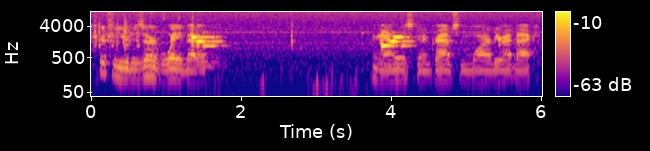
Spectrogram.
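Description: A man's voice: on the low side, level tone, moderate pace, noisy background. A man casually commentating a chat game, reading messages aloud, muttering asides and swearing freely. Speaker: let's play host. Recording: loud keyboard typing behind. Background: keyboard clicks and typing.

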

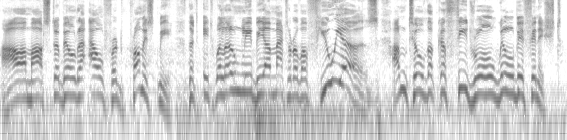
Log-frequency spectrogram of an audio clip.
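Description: A grave, fervent churchman; slow, animated, mid-high voice. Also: a little hiss or hum, full character voice. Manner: grave, solemn proclamation. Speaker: churchman addressing a congregation. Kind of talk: sermon-like address.

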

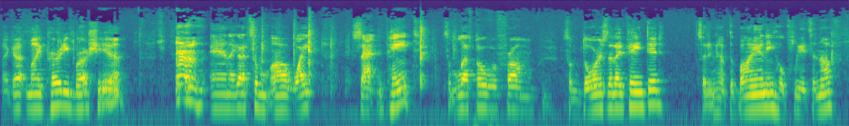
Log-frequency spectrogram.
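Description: A man's voice: on the high side, measured pace, a little hiss or hum. A middle-aged man hosting a casual DIY vlog, chatting easily and joking as he works on a staircase in his home.

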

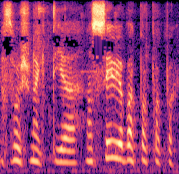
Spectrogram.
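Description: A woman vlogging in a village, coaxing and scolding her farm animals and talking softly to viewers. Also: fairly high pitch, fairly quick, a little hiss or hum. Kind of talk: casual vlog talk to animals and viewers. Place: village garden and barn, outdoors. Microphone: phone camera.

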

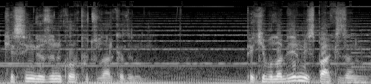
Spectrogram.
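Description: An actor playing a worried man talking quickly with his friends. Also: mid-range voice, music in the background, close to an everyday voice. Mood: tense.

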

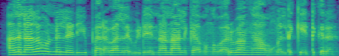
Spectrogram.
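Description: Here the same cartoon best friend of the heroine comes through rapid-fire, voiced by a woman with a high, fairly even delivery that stays close to her everyday voice. The character is cheerful, playful, teasing and nosy.

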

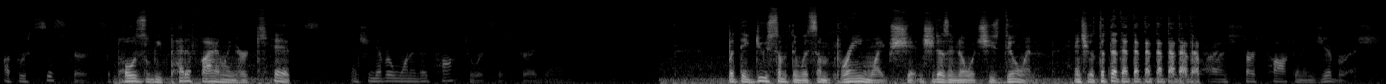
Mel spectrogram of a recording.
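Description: Agitated man ranting loudly. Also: mid-range voice, moderate pace. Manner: agitated, ranting, swings between shouting and muttering; profane, accusatory. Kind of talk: angry monologue to camera.

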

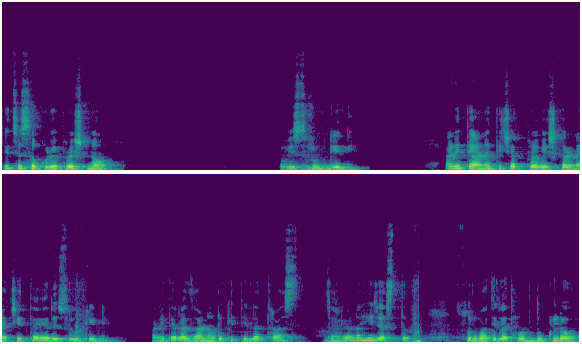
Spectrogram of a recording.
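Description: A woman storyteller narrates in a calm, measured way. Her voice is fairly high but warm and mellow. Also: slight background noise.

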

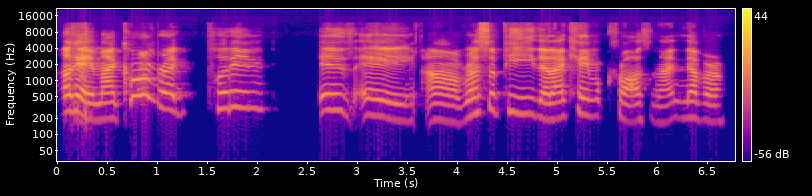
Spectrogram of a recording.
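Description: Older southern lady on a video call, real slow, smooth voice, lots of ums, dry sound. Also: on the high side, animated, no echo. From American South. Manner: slow, meandering, many fillers and restarts. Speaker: guest, syrup maker. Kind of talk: casual interview over video call.

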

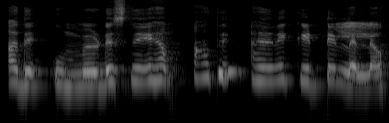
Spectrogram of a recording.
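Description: Woman reads a tearful young wife with a Malabar Malayalam accent, soft pleading tone, storybook narration. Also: high voice, normal speed, pitched above the performer's own voice, lightly acted. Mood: sorrowful.

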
